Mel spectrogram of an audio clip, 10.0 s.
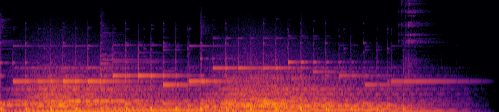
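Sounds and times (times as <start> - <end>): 
drums: 0.0 - 8.8.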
